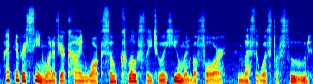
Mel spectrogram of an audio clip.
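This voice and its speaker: A man playing a weary, self-doubting failed poet in a soft-spoken, rambling ASMR roleplay monologue. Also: lowish voice, exaggerated voice. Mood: irritated, weary. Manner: slow, brooding, rambling. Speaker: roleplay audio performer.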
